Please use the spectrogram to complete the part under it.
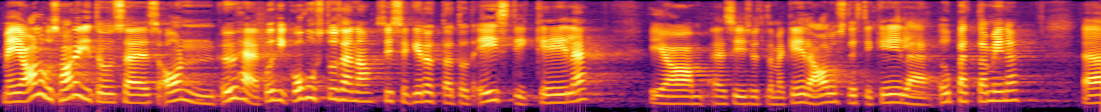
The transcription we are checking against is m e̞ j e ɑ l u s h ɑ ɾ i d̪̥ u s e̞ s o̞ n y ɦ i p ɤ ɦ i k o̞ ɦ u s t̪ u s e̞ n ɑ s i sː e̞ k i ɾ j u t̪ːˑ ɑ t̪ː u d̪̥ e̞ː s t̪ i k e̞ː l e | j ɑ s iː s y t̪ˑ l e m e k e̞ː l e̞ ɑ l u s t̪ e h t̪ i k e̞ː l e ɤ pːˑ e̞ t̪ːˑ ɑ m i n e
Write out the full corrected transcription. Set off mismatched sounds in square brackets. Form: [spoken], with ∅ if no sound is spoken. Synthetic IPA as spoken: m e̞ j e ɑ l u s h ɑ ɾ i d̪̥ u s e̞ s o̞ n y ɦ [e] p ɤ ɦ i k o̞ ɦ u s t̪ u s e̞ n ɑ s i sː e̞ k i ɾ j u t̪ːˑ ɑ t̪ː u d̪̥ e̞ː s t̪ i k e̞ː l e | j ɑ s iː s y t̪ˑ l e m e k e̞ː l e̞ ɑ l u s t̪ e [s] t̪ i k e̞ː l e ɤ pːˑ e̞ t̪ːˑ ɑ m i n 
